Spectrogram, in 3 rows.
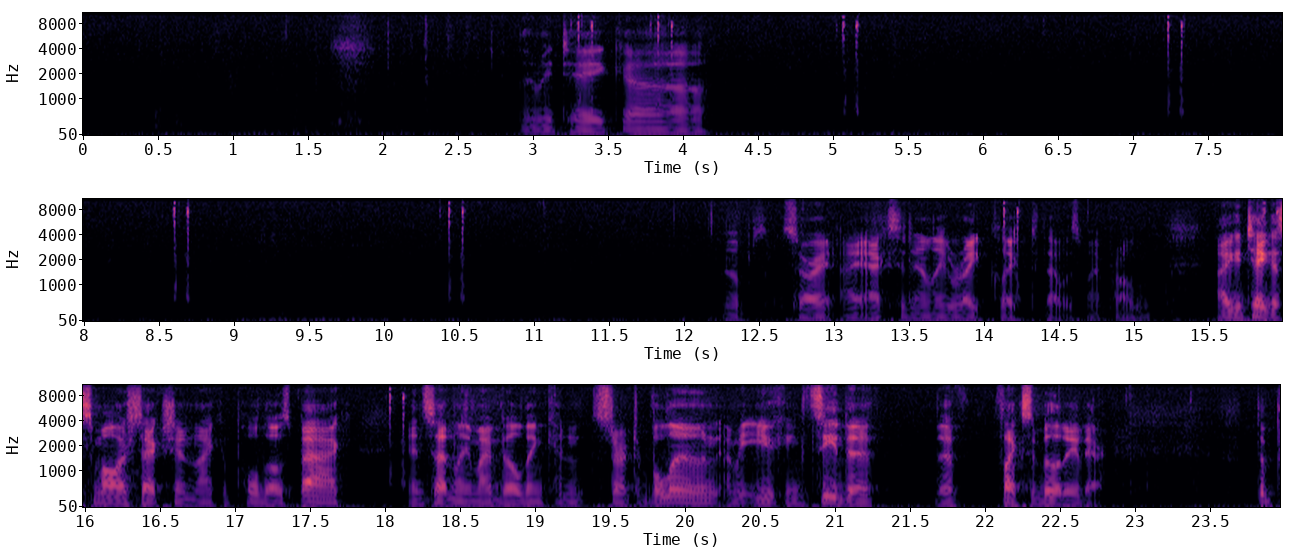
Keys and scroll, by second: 1.7 Return, 12.1 Escape.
